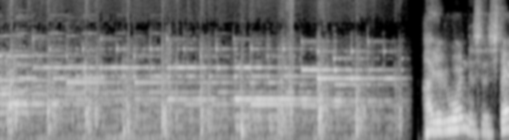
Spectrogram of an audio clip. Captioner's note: eerie music; aliens marching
